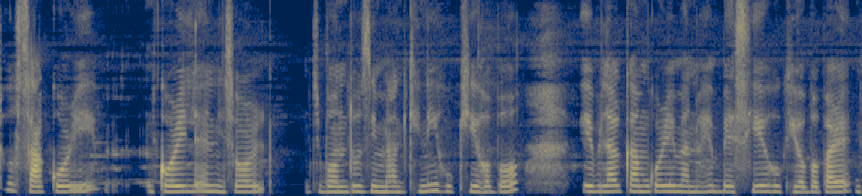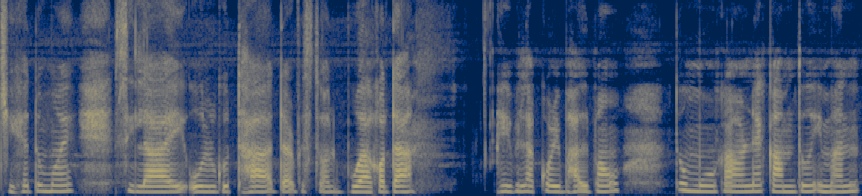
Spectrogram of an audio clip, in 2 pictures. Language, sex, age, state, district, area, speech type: Assamese, female, 18-30, Assam, Sivasagar, rural, spontaneous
